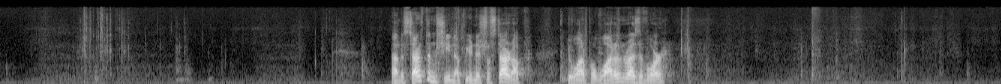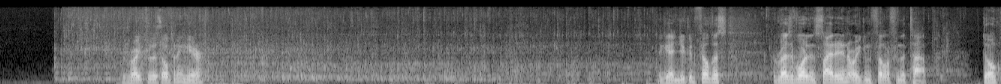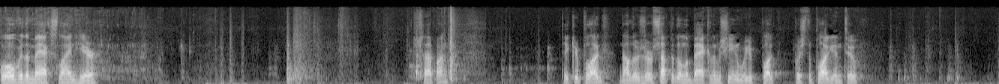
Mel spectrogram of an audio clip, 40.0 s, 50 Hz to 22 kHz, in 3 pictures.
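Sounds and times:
water pouring from plastic jug: 0:14.1 - 0:29.3.

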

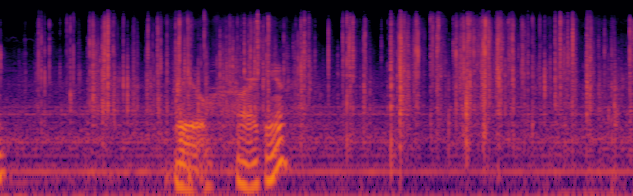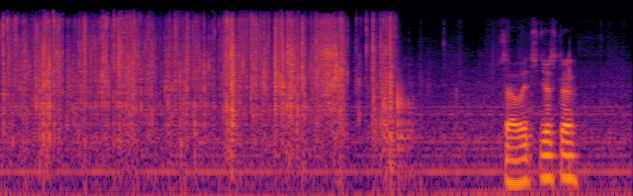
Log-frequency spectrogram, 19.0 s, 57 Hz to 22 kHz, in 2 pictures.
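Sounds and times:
plastic packaging crinkling: 0:00.3 - 0:15.6.

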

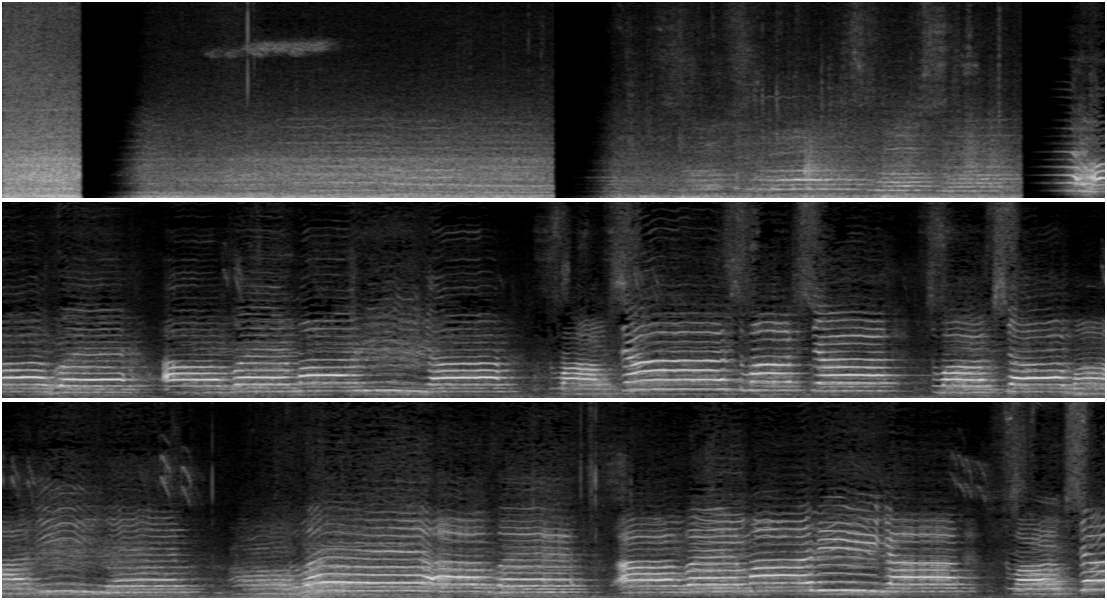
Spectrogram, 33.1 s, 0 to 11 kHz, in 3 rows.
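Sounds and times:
passing car rumble: 0:00.0 - 0:10.2
choir of high voices singing: 0:03.1 - 0:33.0
group of voices singing: 0:03.3 - 0:33.0.

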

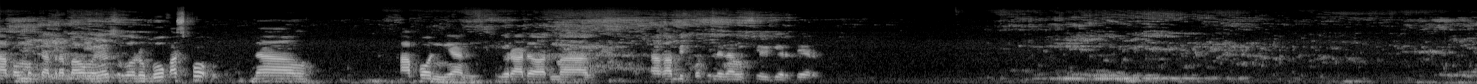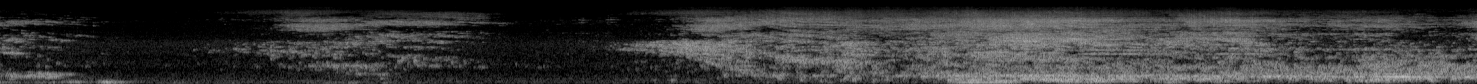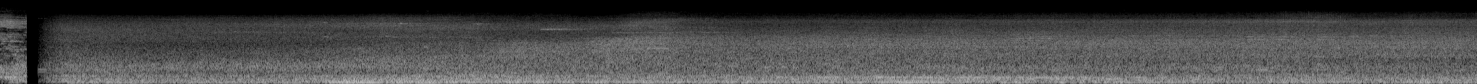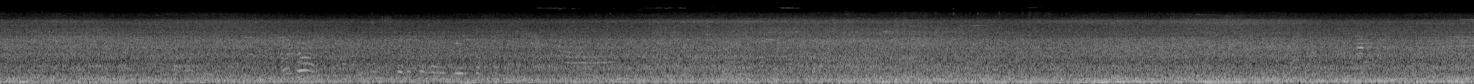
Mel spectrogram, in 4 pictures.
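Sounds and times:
heavy traffic noise: 0:00.0 - 0:59.0
vehicles passing close by: 0:09.8 - 0:19.8, 0:20.6 - 0:59.0.

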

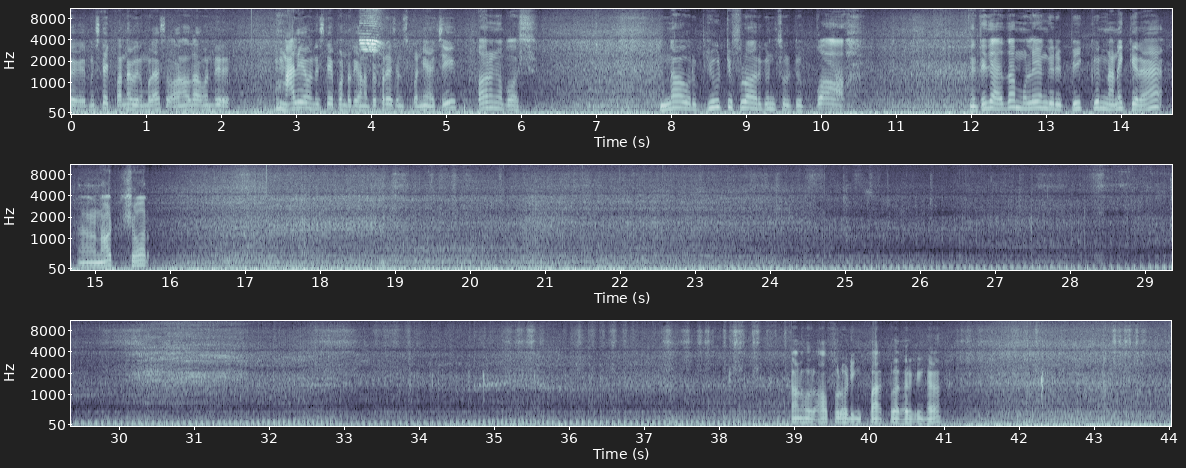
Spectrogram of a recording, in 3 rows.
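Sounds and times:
motorcycle engine running: 0:00.0 - 0:04.4, 0:15.8 - 0:44.0.

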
